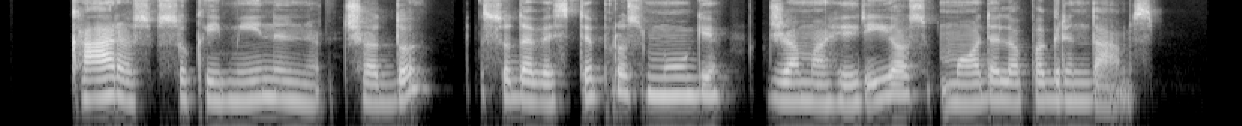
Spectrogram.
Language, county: Lithuanian, Kaunas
